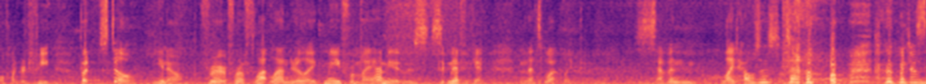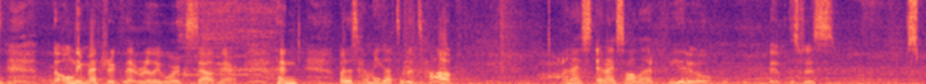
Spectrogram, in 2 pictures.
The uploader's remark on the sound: Was recorded in a coffee shop in Oakland, California. Sorry about all the ambient noise.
